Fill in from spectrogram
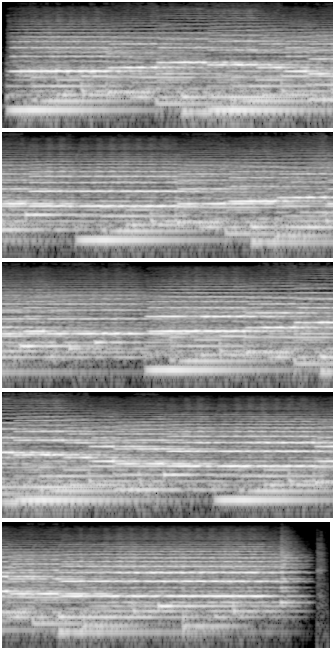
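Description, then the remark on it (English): A full orchestral passage, the last four bars of a melody, where the flute melody is doubled by the oboe over sustained chords and a steady, repeating bass line, with all the instruments playing, continuous and fairly loud throughout. “the melody starts off with the flute, but in those last four bars of this melody, the oboe also comes in to double that melody.”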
